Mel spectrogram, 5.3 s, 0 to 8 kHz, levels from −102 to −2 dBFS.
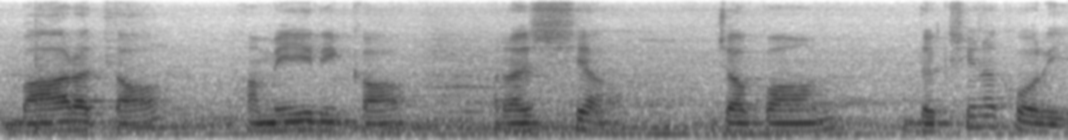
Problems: background sounds at intervals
